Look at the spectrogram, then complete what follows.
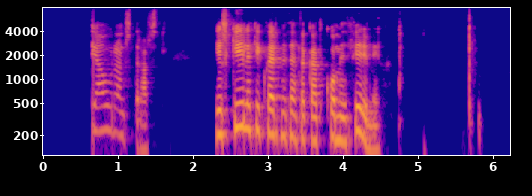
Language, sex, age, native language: Icelandic, female, 50-59, Icelandic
